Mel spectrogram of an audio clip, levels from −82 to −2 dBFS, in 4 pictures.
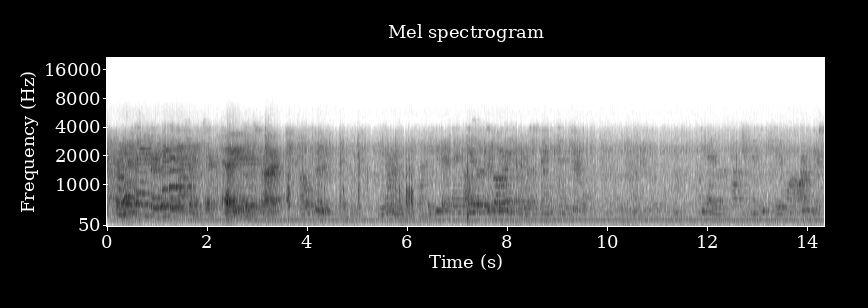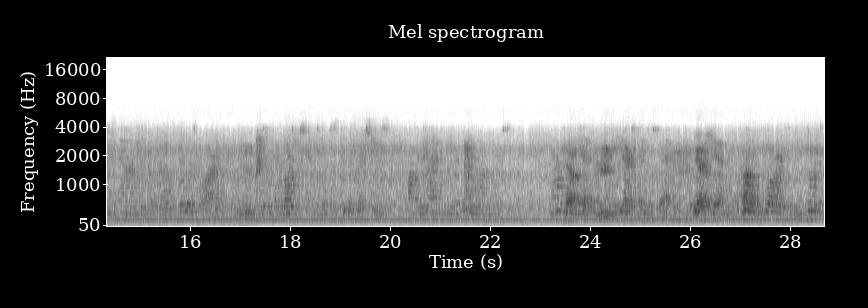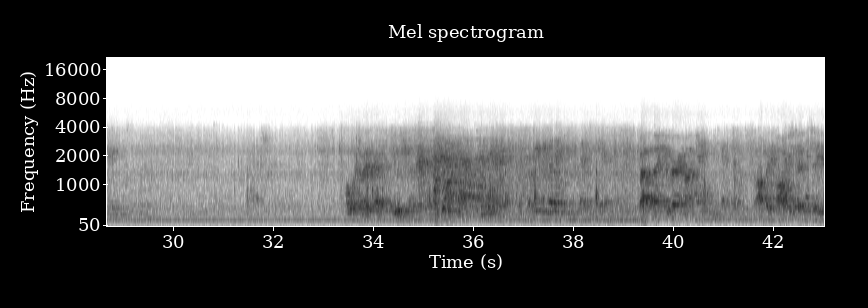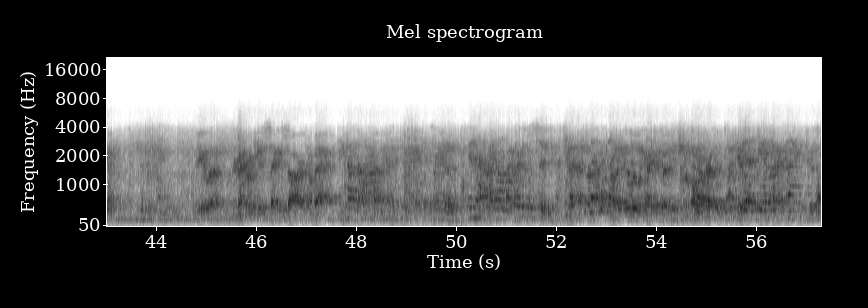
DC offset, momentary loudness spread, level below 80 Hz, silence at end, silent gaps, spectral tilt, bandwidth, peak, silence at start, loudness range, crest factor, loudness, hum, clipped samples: under 0.1%; 18 LU; -60 dBFS; 0 s; none; -6 dB/octave; 9.2 kHz; -4 dBFS; 0 s; 14 LU; 20 dB; -23 LUFS; none; under 0.1%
